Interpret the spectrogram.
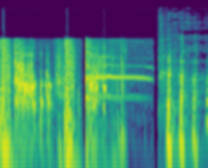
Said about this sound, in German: Ey, die Hühner.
